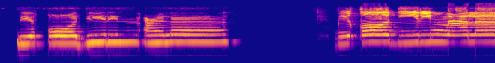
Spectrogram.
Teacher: Tapi kalau diayun dirin kan seolah rinnya tebal rin, tapi harusnya tipis. Dirin ala kan alanya yang kepisah.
